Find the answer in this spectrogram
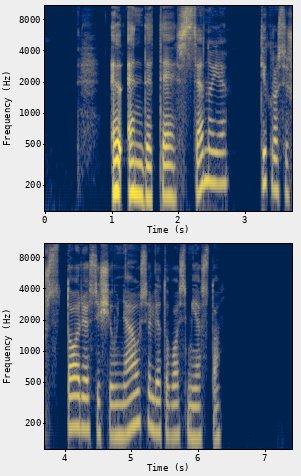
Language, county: Lithuanian, Alytus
